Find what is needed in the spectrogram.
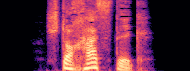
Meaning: stochastics
- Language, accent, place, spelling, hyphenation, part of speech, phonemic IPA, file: German, Germany, Berlin, Stochastik, Sto‧chas‧tik, noun, /ʃtɔˈxastɪk/, De-Stochastik.ogg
